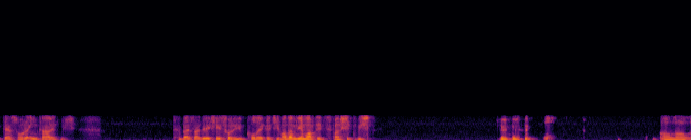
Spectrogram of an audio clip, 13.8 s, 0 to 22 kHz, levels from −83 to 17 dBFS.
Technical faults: GSM full-rate codec; automatic gain rising

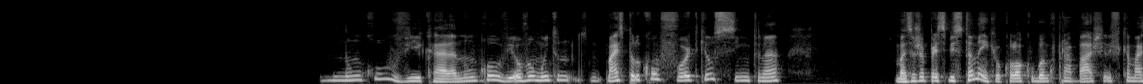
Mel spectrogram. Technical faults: none

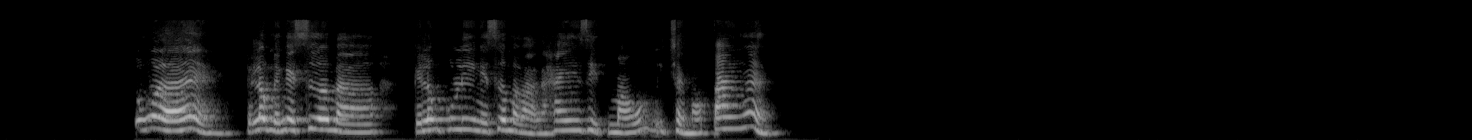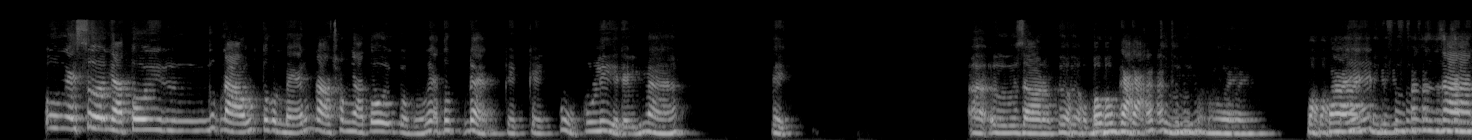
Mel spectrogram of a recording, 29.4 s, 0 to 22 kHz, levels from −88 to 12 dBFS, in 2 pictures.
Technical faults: doubled audio track

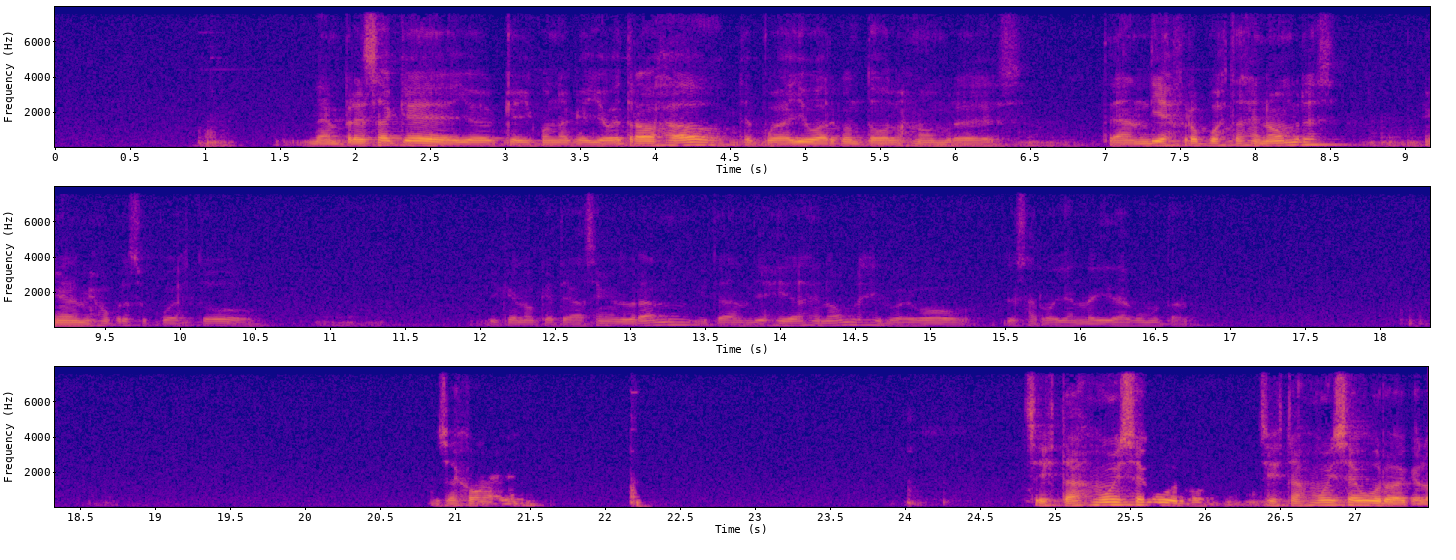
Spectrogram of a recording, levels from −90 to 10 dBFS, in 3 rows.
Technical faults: none

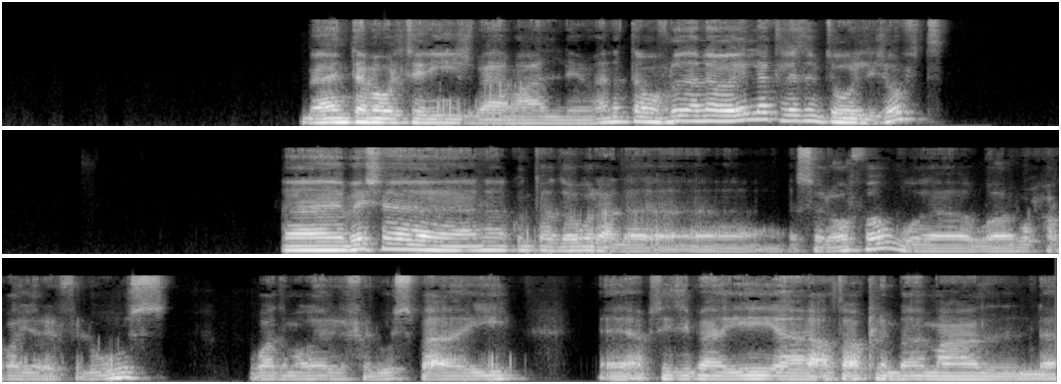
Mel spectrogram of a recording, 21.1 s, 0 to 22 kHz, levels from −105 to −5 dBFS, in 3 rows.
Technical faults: MP2 compression; DAB burbling

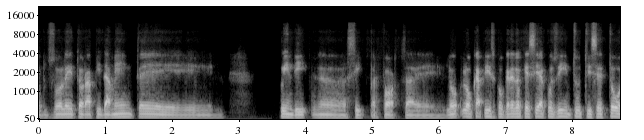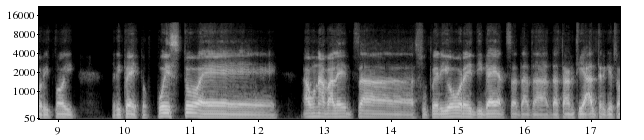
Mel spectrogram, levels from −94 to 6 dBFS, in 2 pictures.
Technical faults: none

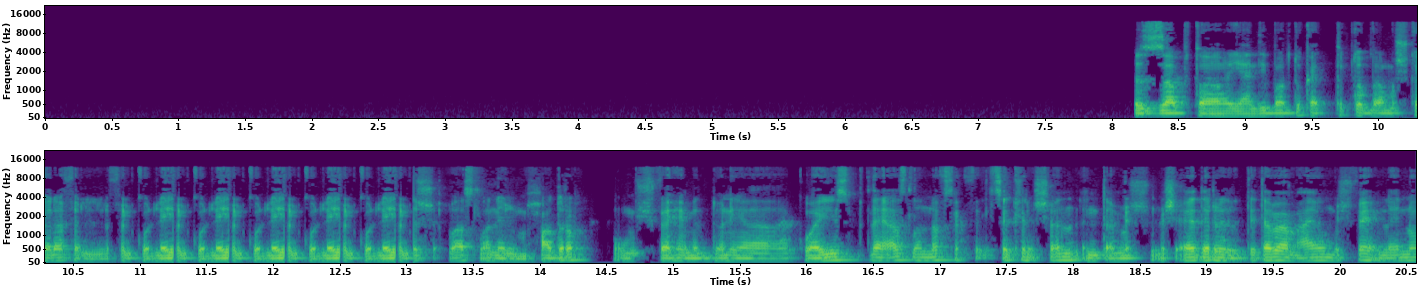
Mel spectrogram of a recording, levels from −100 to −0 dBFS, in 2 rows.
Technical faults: broken-record loop

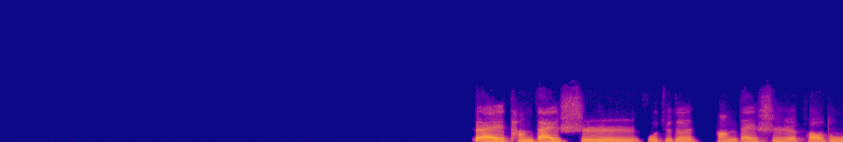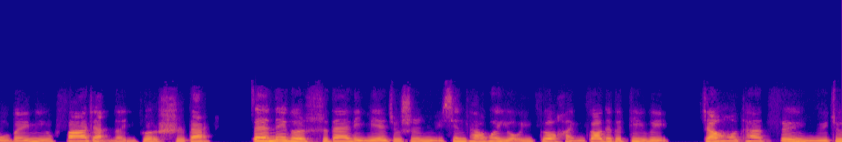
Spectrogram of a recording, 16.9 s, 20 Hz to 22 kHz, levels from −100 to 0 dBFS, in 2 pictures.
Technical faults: none

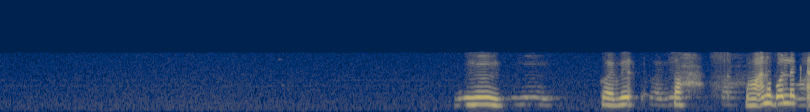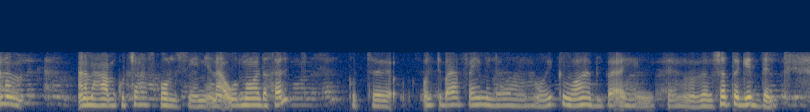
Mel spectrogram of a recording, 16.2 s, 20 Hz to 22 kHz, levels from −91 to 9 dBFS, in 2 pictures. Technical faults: echo with no canceller

